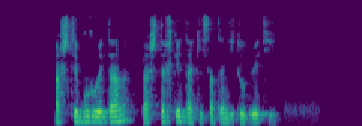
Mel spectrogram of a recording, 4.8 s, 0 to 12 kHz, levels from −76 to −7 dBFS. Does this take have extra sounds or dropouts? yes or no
no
